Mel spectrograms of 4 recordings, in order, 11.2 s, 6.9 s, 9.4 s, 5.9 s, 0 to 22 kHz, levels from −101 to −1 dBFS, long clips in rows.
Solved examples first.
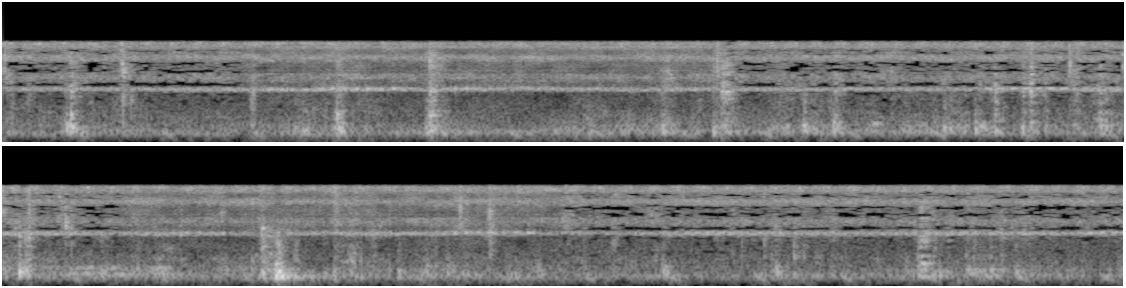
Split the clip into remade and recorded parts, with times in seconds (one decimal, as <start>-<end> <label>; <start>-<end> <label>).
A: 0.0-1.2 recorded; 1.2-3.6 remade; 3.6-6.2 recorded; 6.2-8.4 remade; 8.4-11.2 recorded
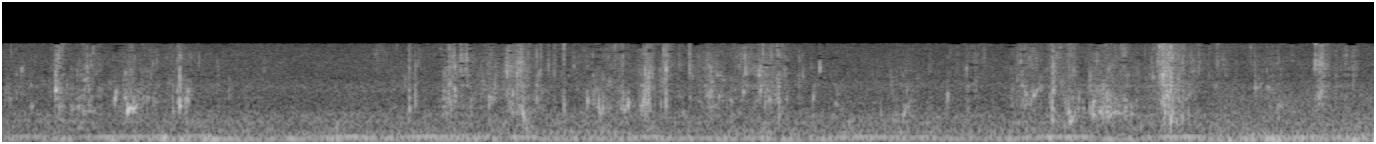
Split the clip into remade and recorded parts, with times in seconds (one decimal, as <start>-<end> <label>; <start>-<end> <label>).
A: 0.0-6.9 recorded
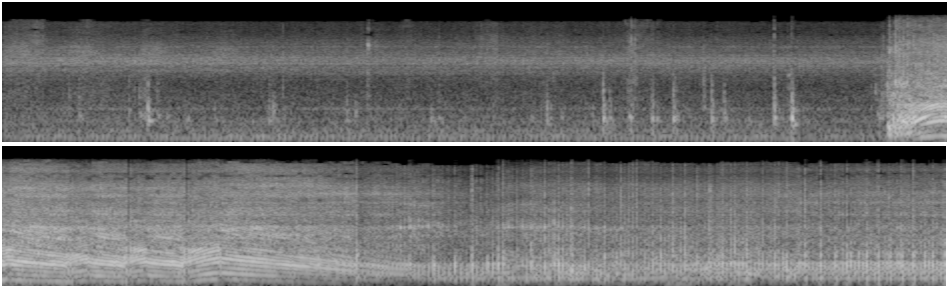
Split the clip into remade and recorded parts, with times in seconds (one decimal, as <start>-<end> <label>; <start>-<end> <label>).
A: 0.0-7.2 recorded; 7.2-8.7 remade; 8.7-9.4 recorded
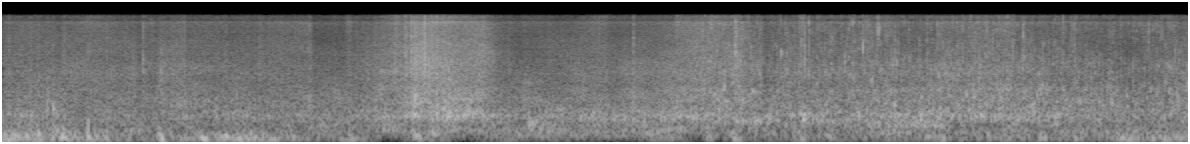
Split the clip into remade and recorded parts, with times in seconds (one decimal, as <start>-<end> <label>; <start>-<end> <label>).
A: 0.0-3.5 remade; 3.5-5.9 recorded

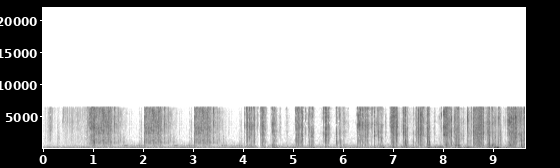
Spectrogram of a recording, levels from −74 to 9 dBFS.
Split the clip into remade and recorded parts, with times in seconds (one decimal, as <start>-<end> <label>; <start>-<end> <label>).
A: 0.0-0.7 remade; 0.7-3.2 recorded; 3.2-3.7 remade; 3.7-6.6 recorded; 6.6-9.6 remade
